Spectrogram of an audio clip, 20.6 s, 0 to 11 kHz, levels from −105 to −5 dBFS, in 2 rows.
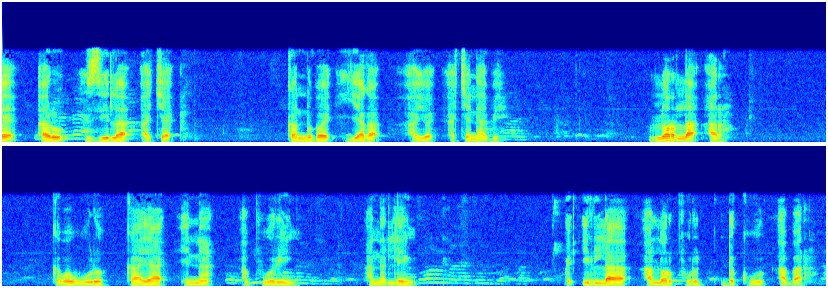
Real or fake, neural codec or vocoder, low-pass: real; none; 7.2 kHz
